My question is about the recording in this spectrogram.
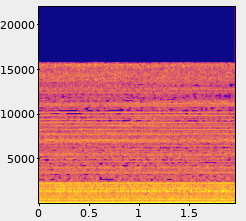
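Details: NAVAC NP4DLM cordless dual-stage brushless vacuum pump at deep vacuum, ballast closed: an even, steady low drone with a fine constant buzz and no surging or knocking; running smoothly.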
